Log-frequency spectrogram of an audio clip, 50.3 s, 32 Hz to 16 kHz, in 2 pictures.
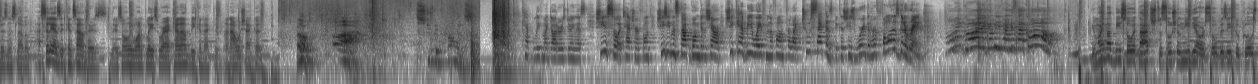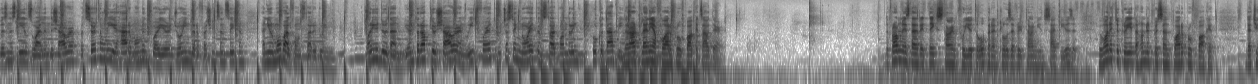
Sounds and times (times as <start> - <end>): Music: 0.0 - 39.8, 41.8 - 50.3
Speech: 6.0 - 7.2, 8.4 - 9.6, 10.5 - 21.1, 21.8 - 31.9, 32.5 - 39.7, 42.9 - 49.5, 50.1 - 50.3.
